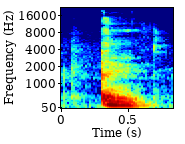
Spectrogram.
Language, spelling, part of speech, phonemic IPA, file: Dutch, 'n, article, /ən/, Nl-'n.ogg
- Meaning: contraction of een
